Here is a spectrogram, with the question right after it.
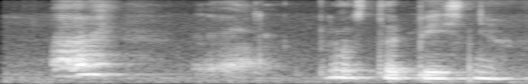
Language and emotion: Russian, neutral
